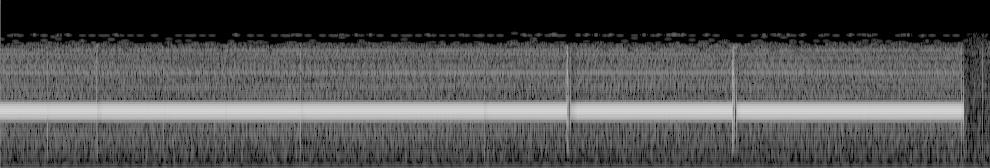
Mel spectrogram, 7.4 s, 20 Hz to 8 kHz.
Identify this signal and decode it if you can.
Emergency Alert System (SAME) tones (the 1050 Hz attention tone). It is heard from 0.3 to 6.8 s.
